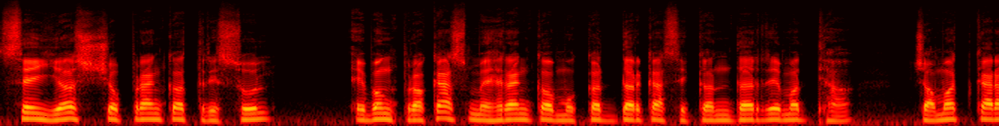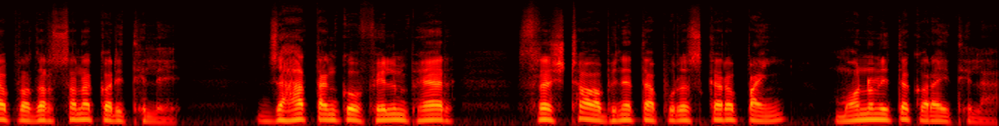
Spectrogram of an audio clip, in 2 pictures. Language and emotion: Odia, neutral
